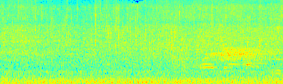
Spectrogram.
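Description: Steady rain pours down outside in Atlanta, a dense, constant hiss with a heavy low rumble, unbroken throughout. A faint tonal murmur surfaces briefly near the end.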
